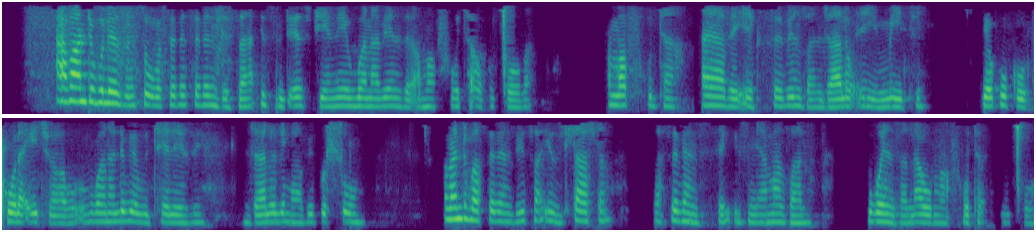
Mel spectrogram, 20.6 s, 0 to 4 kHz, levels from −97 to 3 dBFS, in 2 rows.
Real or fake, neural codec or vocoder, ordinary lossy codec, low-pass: fake; codec, 16 kHz, 2 kbps, X-Codec, HuBERT features, trained on general audio; MP3, 24 kbps; 3.6 kHz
